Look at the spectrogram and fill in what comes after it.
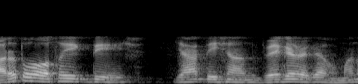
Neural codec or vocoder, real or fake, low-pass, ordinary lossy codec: none; real; 3.6 kHz; AAC, 24 kbps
